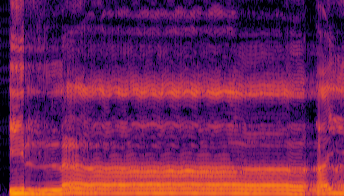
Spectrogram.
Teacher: Nun sukun bertemu ya idgham bi gunnah. Masuk dan mendengung masuk ke huruf ya dan mendengung selama 2 atau 3 harokat. Kita sesuaikan tempo pada saat kita membaca.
